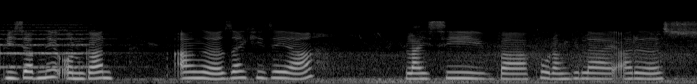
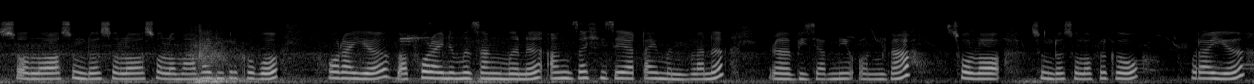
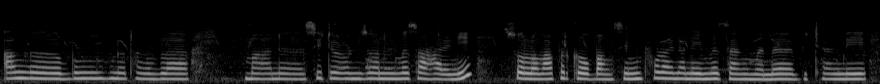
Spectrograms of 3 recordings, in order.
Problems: constant background noise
